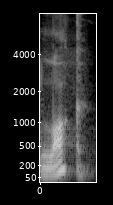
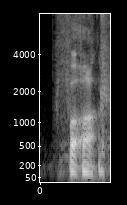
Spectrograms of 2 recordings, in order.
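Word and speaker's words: Phúc: And he pronounced it as Locke. But obviously, in English, PH makes an F sound, and then FUC sounds a lot like fuck.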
